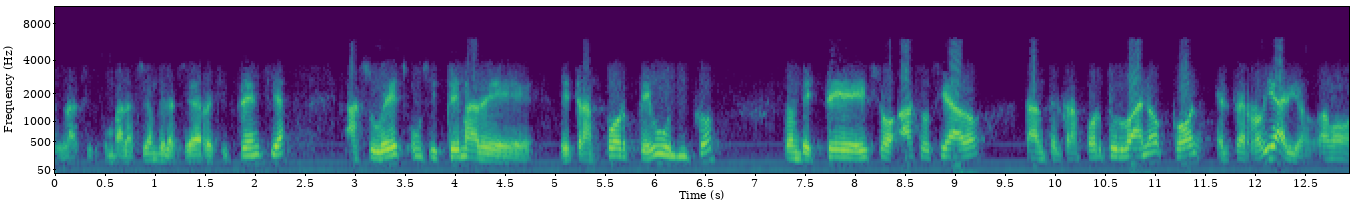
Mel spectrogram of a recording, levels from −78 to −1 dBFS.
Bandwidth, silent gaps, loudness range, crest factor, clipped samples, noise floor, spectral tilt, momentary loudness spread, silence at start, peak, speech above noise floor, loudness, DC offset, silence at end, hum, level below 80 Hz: 6.4 kHz; none; 2 LU; 14 dB; under 0.1%; -49 dBFS; -6.5 dB/octave; 8 LU; 0 s; -8 dBFS; 27 dB; -22 LUFS; under 0.1%; 0 s; none; -54 dBFS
